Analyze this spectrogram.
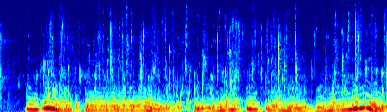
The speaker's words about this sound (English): and we're blowing into bottles of water, aren't we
